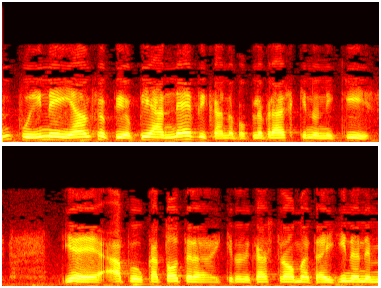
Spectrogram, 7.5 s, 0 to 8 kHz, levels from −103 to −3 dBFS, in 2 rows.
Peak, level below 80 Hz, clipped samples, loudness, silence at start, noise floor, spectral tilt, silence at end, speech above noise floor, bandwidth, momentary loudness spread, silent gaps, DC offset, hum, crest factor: -8 dBFS; -60 dBFS; under 0.1%; -21 LUFS; 0 s; -44 dBFS; -10 dB/octave; 0 s; 23 dB; 5.8 kHz; 7 LU; none; under 0.1%; none; 14 dB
